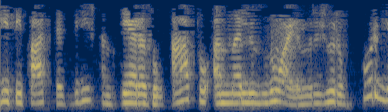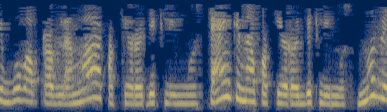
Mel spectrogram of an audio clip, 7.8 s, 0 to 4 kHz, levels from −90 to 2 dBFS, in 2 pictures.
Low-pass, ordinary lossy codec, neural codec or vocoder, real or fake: 3.6 kHz; MP3, 16 kbps; none; real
